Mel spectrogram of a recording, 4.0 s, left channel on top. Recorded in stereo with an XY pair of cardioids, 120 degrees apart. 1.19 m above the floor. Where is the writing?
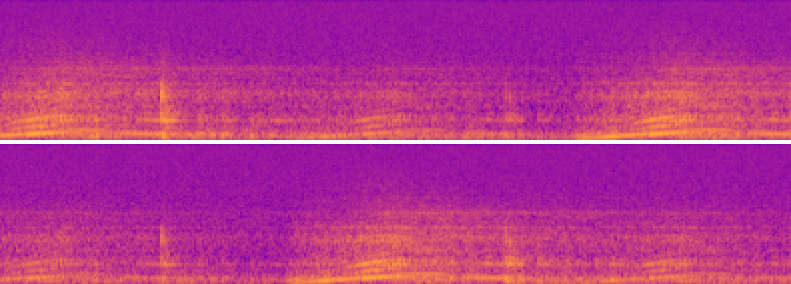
No writing in this recording.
